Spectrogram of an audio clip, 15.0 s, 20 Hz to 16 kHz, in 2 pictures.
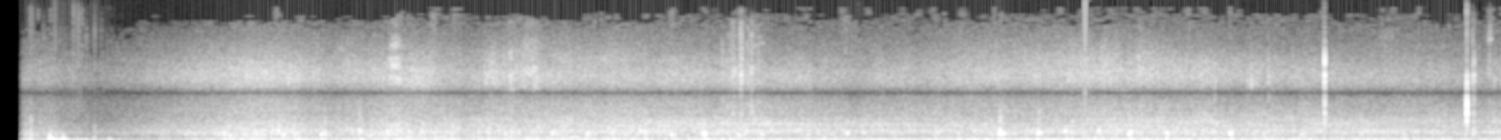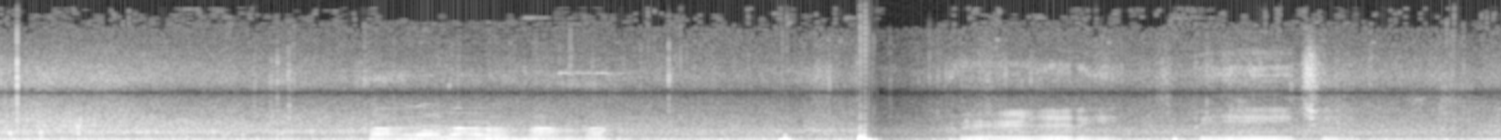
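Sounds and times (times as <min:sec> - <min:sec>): wind rumble on microphone: 0:00.1 - 0:06.8, 0:09.2 - 0:15.0
outdoor traffic noise: 0:00.1 - 0:15.0.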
